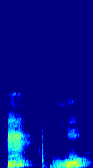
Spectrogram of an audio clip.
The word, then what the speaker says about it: héroïne: Une héroïne. Bon, il est encore plus spécial celui-là. On n'entend pas du tout ouin, on entend O-I-N.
